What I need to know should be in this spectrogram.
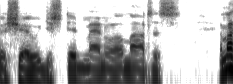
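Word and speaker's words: Manuel Mata: you have you a show we just did Manuel mantis am I saying that right say your name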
